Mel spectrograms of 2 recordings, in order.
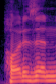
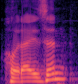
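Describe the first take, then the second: First: The second syllable has a short 'ih' vowel. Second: The second syllable has a long 'eye' vowel. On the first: The speaker calls it wrong. "हॉरिजन नहीं" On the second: The speaker calls it right. "लेकिन होता होराइजन है"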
